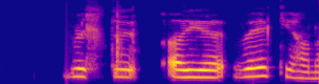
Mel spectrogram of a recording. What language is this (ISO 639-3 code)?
isl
